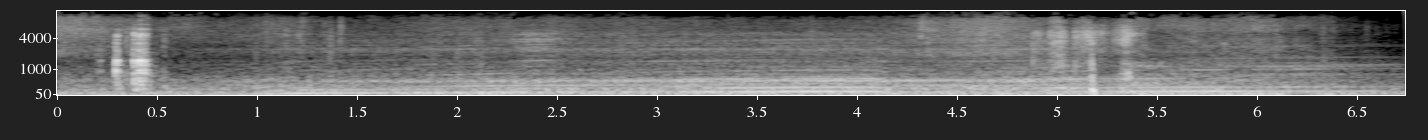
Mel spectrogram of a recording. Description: Similar noise to angle grinder, can be louder than exhaust and noticeable outside as well as in!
